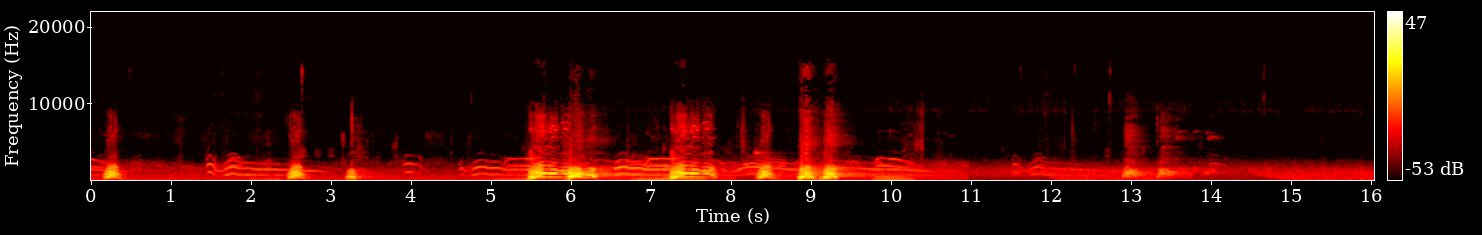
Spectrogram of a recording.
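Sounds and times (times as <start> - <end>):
dogs barking: 0.0 - 0.6, 1.4 - 3.6, 4.6 - 10.5, 11.6 - 14.1
dog whining: 4.7 - 10.4.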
